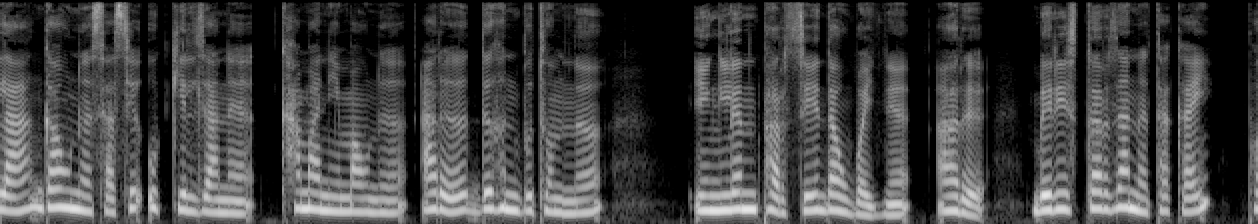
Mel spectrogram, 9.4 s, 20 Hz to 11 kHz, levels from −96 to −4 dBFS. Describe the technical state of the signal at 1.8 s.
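At 1.8 s the speech signal is intact, with no audible fault at that moment.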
